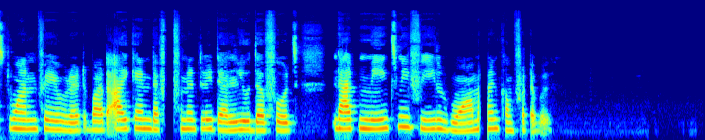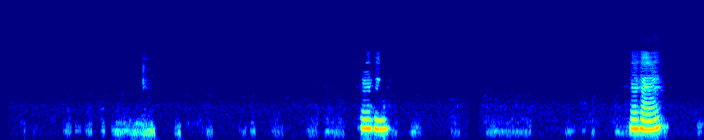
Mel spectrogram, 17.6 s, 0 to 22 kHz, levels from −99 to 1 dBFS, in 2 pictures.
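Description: The speech drops into short silences at 2.05, 5.99, 8.79 and 14.67 s, each a gap at a join of encoded pieces lasting 114 to 138 ms. Separately encoded chunks were butted together untrimmed, so encoder delay and end padding survive as holes with smeared edges before the sound picks up again.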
